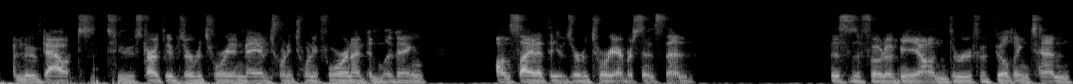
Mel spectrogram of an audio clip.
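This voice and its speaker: An American accent at a moderate pace. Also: man. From Arizona, US. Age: 20s. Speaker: astrophotographer, observatory co-founder. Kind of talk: presentation.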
